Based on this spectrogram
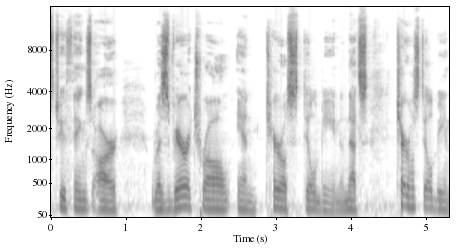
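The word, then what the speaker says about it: pterostilbene: things are Resveratrol and Tero still bean and that's Tero still Bean that starts with a P but the p is silent so Peto still Bean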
